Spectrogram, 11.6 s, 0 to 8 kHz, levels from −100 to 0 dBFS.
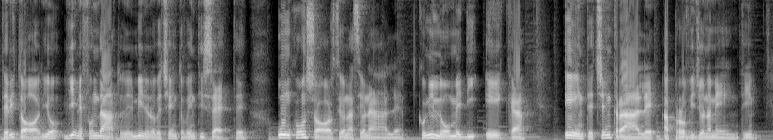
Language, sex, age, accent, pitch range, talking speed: Italian, male, 30-49, native, 95-115 Hz, 85 wpm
